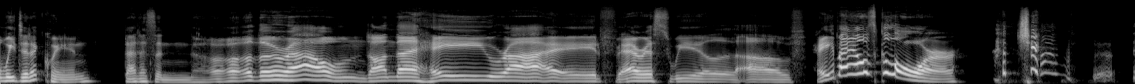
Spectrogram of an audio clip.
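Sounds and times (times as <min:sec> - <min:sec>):
speech: 0:00.0 - 0:11.3
person sneezing: 0:10.1 - 0:11.3.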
